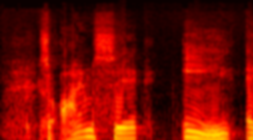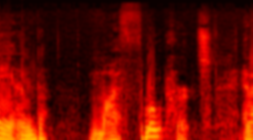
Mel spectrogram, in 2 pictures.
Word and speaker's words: y: is called e e it's spelled like the letter y but it's just pronounced e so i am sick e and my throat hurts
